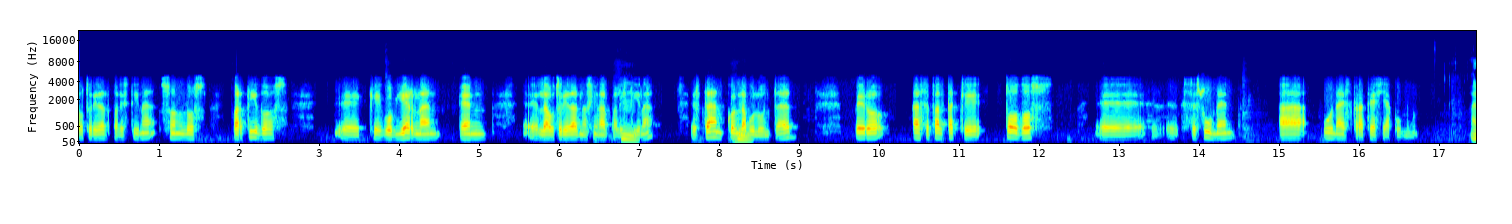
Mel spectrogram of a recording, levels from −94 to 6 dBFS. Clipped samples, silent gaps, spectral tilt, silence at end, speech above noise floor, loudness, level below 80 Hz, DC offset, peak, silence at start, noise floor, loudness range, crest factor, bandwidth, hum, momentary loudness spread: under 0.1%; none; -6.5 dB/octave; 0 s; 38 dB; -33 LUFS; -78 dBFS; under 0.1%; -12 dBFS; 0 s; -71 dBFS; 4 LU; 22 dB; 5.2 kHz; none; 18 LU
